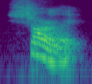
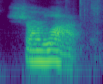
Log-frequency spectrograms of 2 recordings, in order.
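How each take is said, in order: First: It is said like the Carolina city's name. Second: It is said the local Michigan way. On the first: This names the city in the Carolinas. "not Charlotte, not like, you know, North Carolina" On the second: This names the town in Michigan. "it's Charlotte"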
